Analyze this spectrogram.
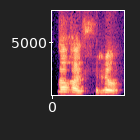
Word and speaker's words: सहस्र: okay यहां पर देखो स के अंदर ऐसी एक रेखा दी है एक लाइन दी है ऐसे तो वो त्र नहीं है नहीं है वो श्र है आधा स्र श्र त्र एस आर ए श्र ओके बहुत लोग इसको त्र पढ़ते हैं लेकिन वर्ड सहस्र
